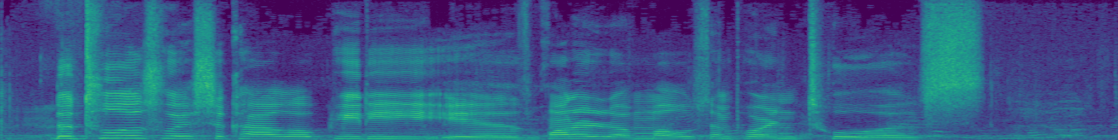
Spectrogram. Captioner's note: crowd clapping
